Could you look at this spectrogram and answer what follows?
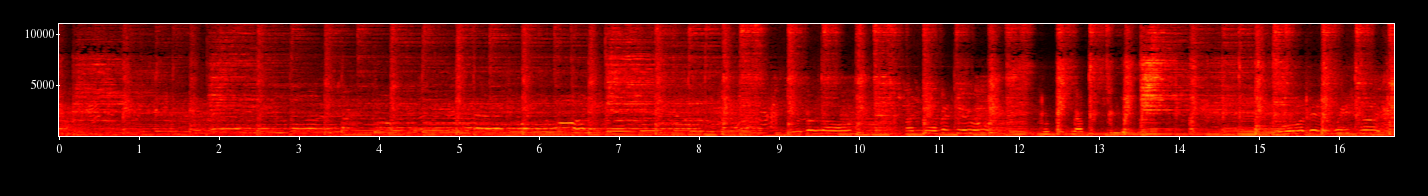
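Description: Live rock band playing: electric guitar, keyboards and drum kit with a steady beat, and a woman's lead vocal that comes in about halfway through.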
